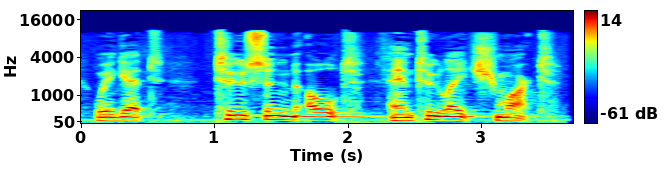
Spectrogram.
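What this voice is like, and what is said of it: Strong put-on German accent. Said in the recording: “in a strong German accent”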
